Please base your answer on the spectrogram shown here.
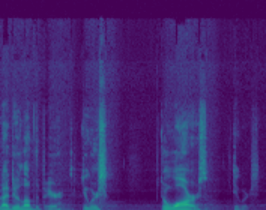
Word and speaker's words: Dewar's: You think that that's pronounced Doers? Is that the worst name in whiskey? Yeah, Doers. You know what Dewar's like? Dewars? I don't know what you want to hear. Like Mountain Dew.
